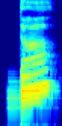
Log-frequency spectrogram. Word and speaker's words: dort: Le T ne se lit pas à la fin. No, et, mi, dort sur le lit. Noémie dort sur le lit.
